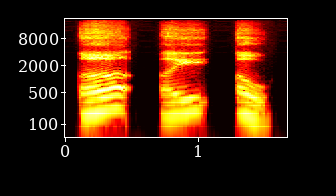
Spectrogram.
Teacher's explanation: अर्ध मतलब आधा। इन स्वरों को बोलते समय आपका मुंह आधे से ज्यादा खुला होता है, यानी विवृत से थोड़ा कम। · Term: अर्ध विवृत स्वर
